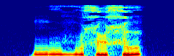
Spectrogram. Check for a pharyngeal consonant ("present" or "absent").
present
